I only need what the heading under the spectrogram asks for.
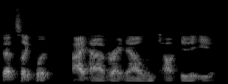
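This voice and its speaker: A man's voice: low voice, steady tone, fast talker, sharp tone, husky, rough recording. An American man hosting a podcast, covering the news in casual, wry chat full of fillers and restarts. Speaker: podcast host.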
